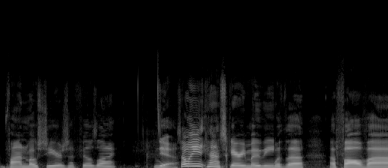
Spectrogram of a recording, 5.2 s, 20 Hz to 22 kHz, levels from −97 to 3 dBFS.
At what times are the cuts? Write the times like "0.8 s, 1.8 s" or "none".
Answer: 2.7 s, 3.6 s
